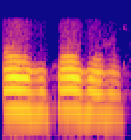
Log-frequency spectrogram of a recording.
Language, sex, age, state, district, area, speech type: Odia, female, 30-45, Odisha, Ganjam, urban, conversation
